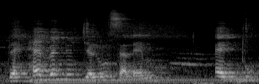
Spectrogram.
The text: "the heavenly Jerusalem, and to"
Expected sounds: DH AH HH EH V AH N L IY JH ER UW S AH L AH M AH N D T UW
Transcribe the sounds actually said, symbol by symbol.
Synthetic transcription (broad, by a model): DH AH HH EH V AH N IY JH ER UW S AH L AH M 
